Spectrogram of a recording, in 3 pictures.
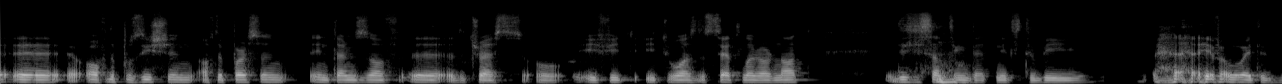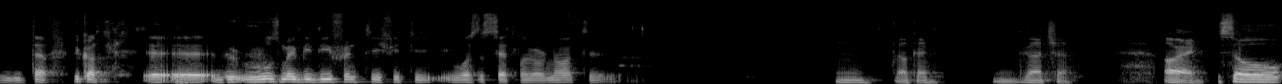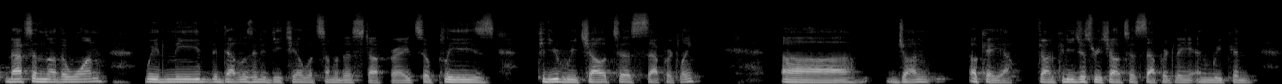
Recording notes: (LIVESTREAM). For those joining us on Zoom.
